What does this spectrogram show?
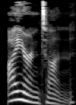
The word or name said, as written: ironton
